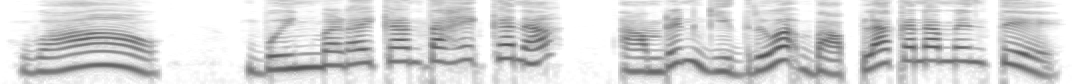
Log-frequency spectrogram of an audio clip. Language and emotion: Santali, surprised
